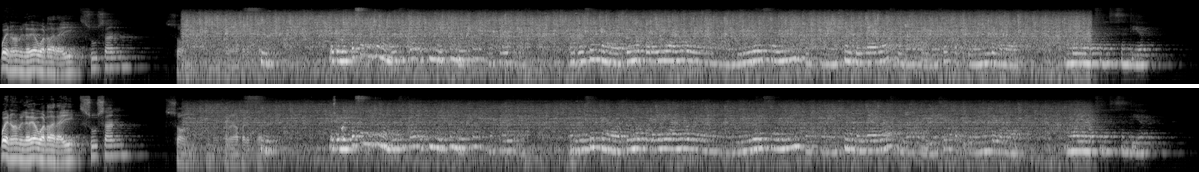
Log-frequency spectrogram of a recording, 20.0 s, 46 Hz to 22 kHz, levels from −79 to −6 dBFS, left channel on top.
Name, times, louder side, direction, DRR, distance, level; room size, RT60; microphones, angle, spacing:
voice 1, 0.0-2.1 2.8-4.5 9.5-9.6, right 4 dB, 35° right, 12 dB, 0.4 m, -26 dB
sound 1, 3.0-18.2, left 8 dB, 65° left, 0.4 m, -31 dB
voice 2, 4.1-4.6 5.5-8.7 9.5-17.0 17.7-19.1, left 1 dB, 85° left, -1 dB, 1.3 m, -28 dB
13.5 x 7.8 x 4.6 m, 1.2 s
head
